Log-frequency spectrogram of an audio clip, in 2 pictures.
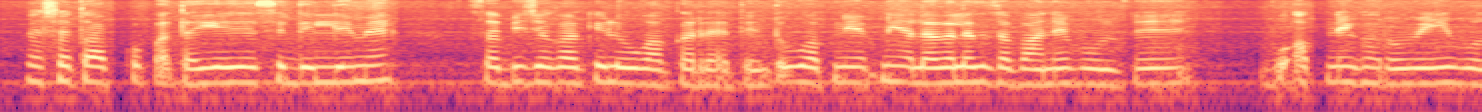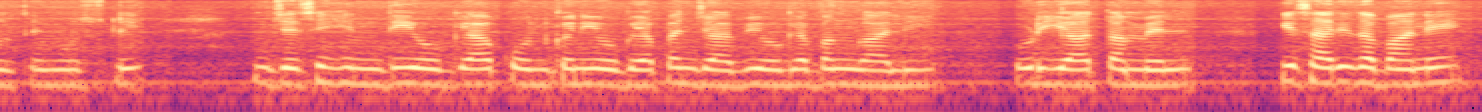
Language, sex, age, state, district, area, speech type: Urdu, female, 30-45, Delhi, Central Delhi, urban, spontaneous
